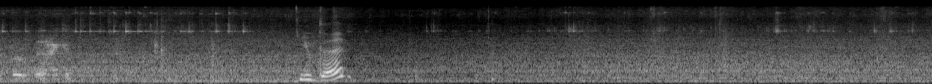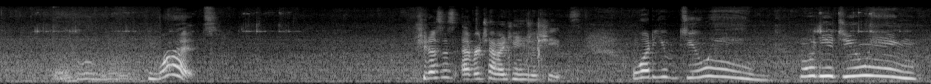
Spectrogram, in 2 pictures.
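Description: A small dog rolls and wriggles on rustling bedding.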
